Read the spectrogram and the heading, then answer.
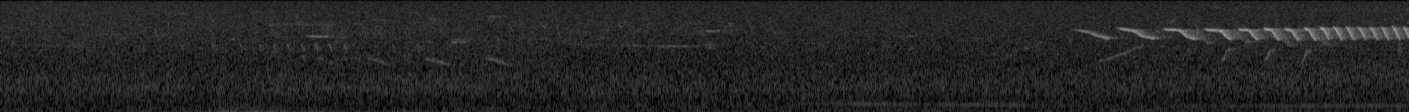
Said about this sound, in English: Fairly close up field sparrow.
